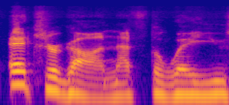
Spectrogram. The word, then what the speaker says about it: Etrigan: Like, is it pronounced Etrigan or Etrig? No, Trigon is No, I'm not Trigon. No, I know it's not Trigon. Is it Etrigan? Etrigan the demon. Etrigan. That's how you say it.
